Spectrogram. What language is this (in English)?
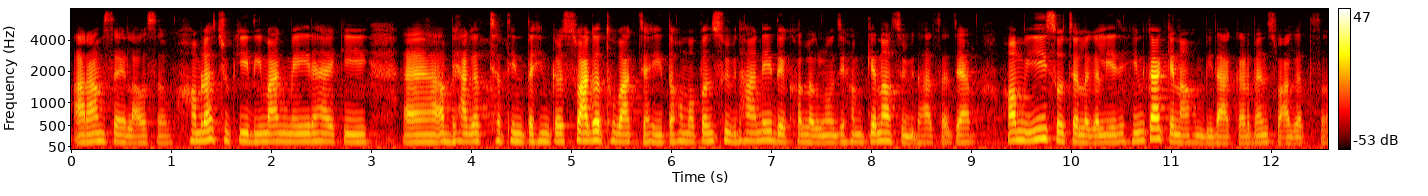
Maithili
